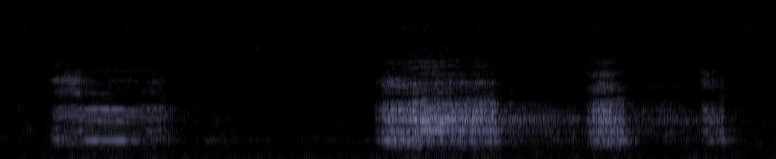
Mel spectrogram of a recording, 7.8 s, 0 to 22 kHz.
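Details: Red deer stag, mostly one fourteen-pointer, bellowing during the 2014 rut: a long harmonic roar, a pause, then a louder, harsher roar followed by two short grunting bursts.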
